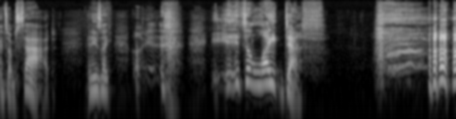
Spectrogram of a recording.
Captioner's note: laughs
